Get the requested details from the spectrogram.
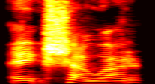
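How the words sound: The word begins with an 'sh' sound. This imitates the mother's Argentine way of saying it.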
